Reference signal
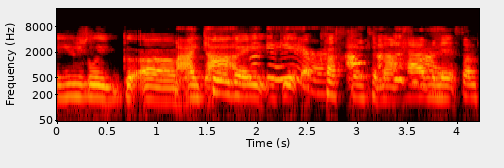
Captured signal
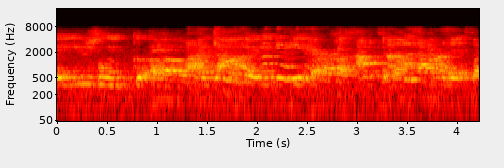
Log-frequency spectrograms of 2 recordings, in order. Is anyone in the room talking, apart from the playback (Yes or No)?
No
